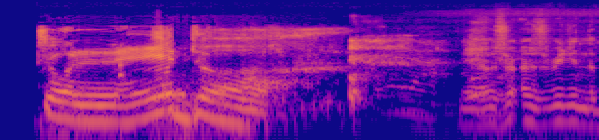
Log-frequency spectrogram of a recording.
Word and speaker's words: Toledo: Oh, I thought it was Toledo. No, it's pronounced Toledo.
